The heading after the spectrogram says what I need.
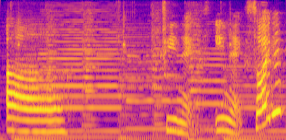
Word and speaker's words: Enix: You pronounce it like square without the Oh, and Phoenix without the F. Uh, Phoenix. Enix.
